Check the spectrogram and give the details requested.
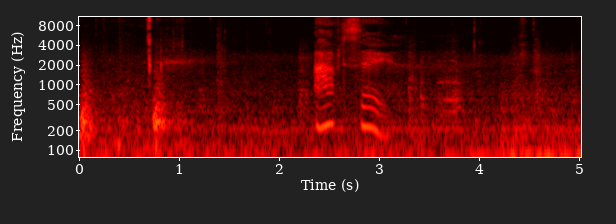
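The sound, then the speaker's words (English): A steady low rumble of a moving train heard from inside the carriage at about six in the morning, a continuous droning hum throughout, with a person speaking briefly over it. “I don't know if you can hear, if I've managed to capture the sounds of the train in the background so well, but I spent the night being woken up by a variety of things.”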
